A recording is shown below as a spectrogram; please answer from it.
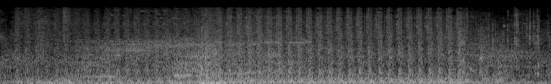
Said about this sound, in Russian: Что это было? А, это он мне с дробовиком?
